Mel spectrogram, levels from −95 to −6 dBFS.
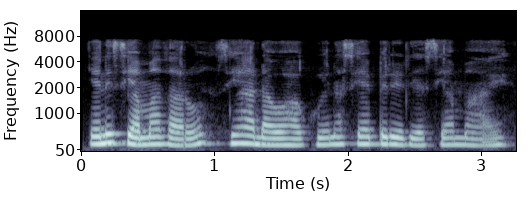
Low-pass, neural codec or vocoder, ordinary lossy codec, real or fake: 7.2 kHz; none; none; real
